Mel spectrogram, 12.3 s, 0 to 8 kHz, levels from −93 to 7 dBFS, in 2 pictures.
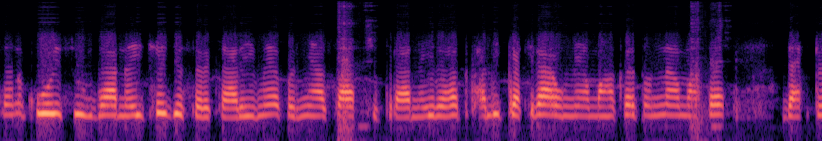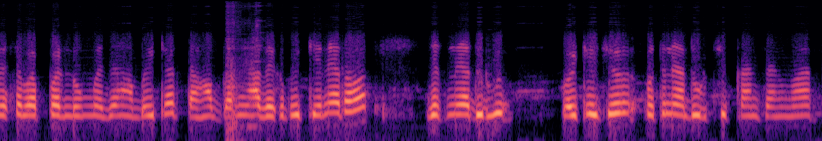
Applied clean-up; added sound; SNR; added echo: neural separator model SepFormer DNS4.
